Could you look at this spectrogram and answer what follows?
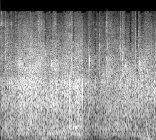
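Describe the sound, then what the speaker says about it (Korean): Audience applause greeting a lecturer at a Korean public talk, steady dense clapping from a crowd sustained for a few seconds without any voices. "큰 박수로 환영해 주시기 바랍니다"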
